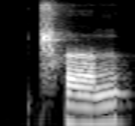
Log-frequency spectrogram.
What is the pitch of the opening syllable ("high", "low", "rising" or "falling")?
low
